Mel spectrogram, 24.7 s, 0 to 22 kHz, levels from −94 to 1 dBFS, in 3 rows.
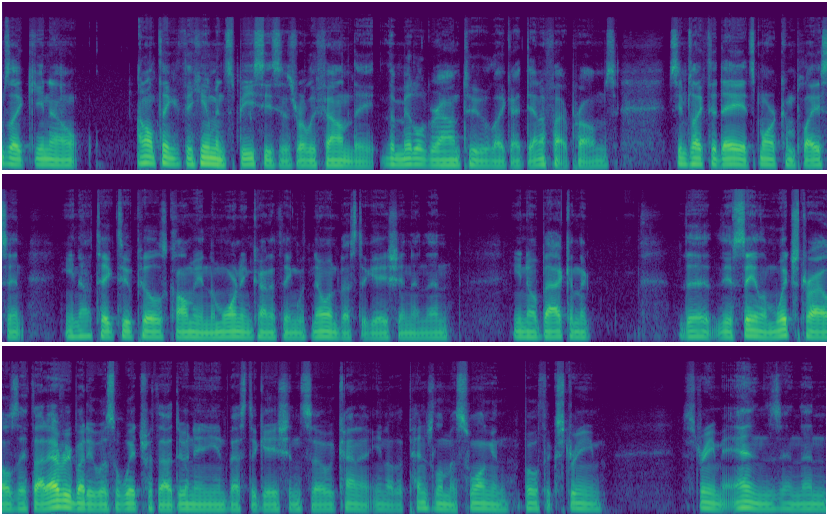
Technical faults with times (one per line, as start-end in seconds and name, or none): none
